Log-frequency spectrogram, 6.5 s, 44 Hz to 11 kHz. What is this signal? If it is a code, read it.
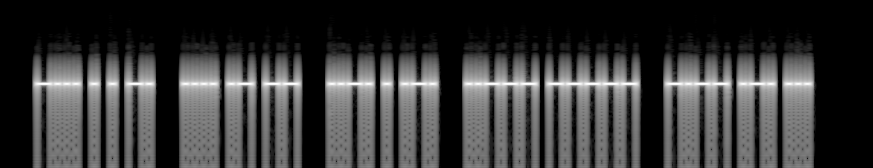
Morse code, heard as a keyed tone, about 34 wpm, 700 Hz. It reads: BEEN HAM FER 20 YRS
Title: Common QSO Phrases 35wpm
